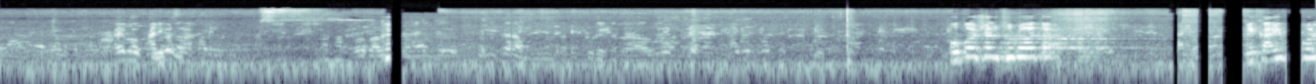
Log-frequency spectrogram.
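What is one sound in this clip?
An elderly man speaks forcefully into a microphone over a loudspeaker.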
